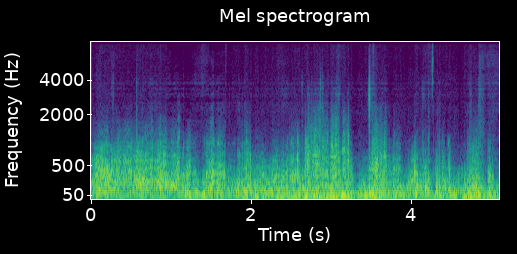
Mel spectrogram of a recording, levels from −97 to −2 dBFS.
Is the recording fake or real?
fake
